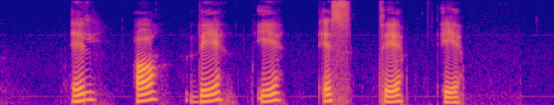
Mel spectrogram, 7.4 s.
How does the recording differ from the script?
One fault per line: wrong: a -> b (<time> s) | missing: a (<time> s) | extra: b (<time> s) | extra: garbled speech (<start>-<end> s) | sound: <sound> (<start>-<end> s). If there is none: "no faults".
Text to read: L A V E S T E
no faults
